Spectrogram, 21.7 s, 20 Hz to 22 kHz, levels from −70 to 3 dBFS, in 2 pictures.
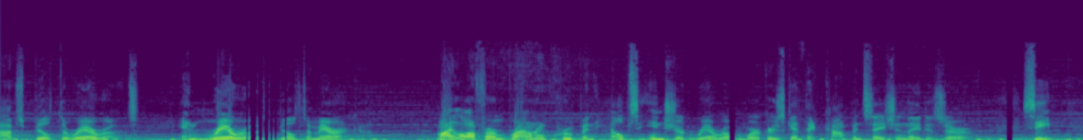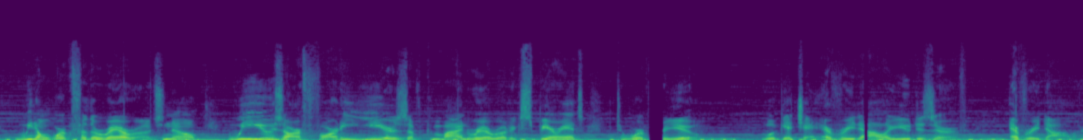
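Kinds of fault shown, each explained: Hard clipping: Some stage in the chain was driven about 2 dB past the largest level it could pass, so the tops of the waveform were sliced flat instead of following their natural curve. Those squared peaks add a spray of high harmonics, heard as brief crackle and edge on the loudest moments, from 2.17 to 2.32 s and again from 5.15 to 5.22 s. With so little overdrive, it is a short roughness rather than continuous fuzz.
Bluetooth dropout: Audio data most likely failed to reach the wireless headphones in time and was discarded, so playback fell silent until good data arrived, then carried on as if nothing had been skipped. The worst patch runs from 2.46 to 2.87 s, where about 220 ms vanish in scattered holes, the longest about 61 ms. Single gaps follow at 7.29 s (61 ms), 10.06 s (61 ms), 17.31 s (142 ms), and 19.47 s (41 ms).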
